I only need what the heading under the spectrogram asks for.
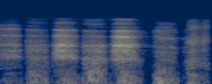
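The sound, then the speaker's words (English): A player in a role-playing game imitates heavy breathing with seven loud, rhythmic breaths. Each one is a husky, forceful gasp, and the breaths follow each other with no other sound. “you begin to just breathe heavily”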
